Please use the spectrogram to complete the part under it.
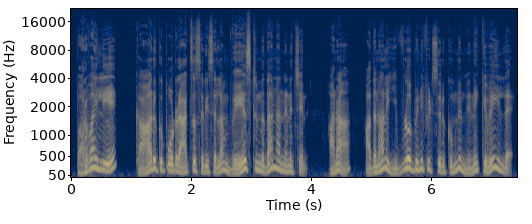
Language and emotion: Tamil, surprised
